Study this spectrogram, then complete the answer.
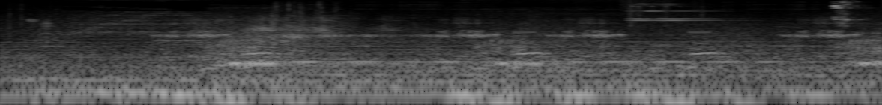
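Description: Soft electronic chimes and beeps sound in quick succession.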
